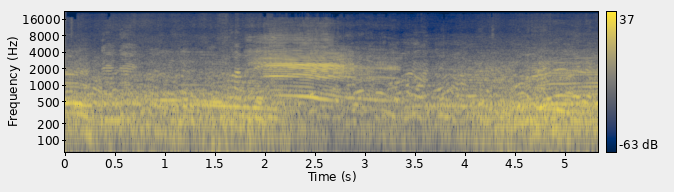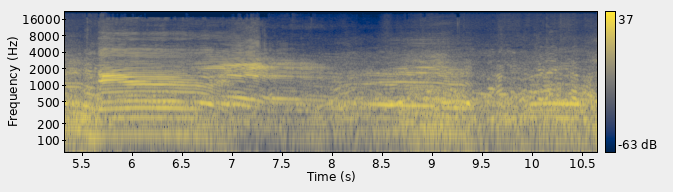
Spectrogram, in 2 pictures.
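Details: Cattle at a busy livestock market in Comilla, Bangladesh, where a farmer buys small bull and heifer calves on a Tuesday market day; three long harmonic moos, each rising then falling, over steady crowd chatter and a man's voice.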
